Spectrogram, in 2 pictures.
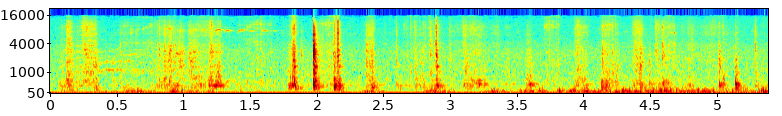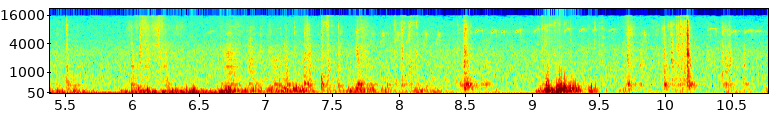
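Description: Thin plastic juice jug being handled and flexed, giving a string of irregular sharp clicks and crackles, over a low rumbling background.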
